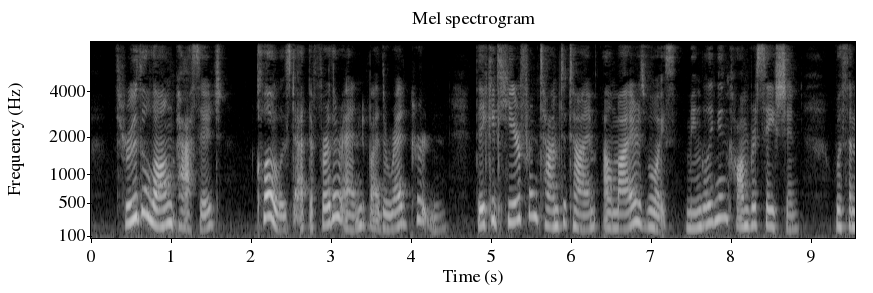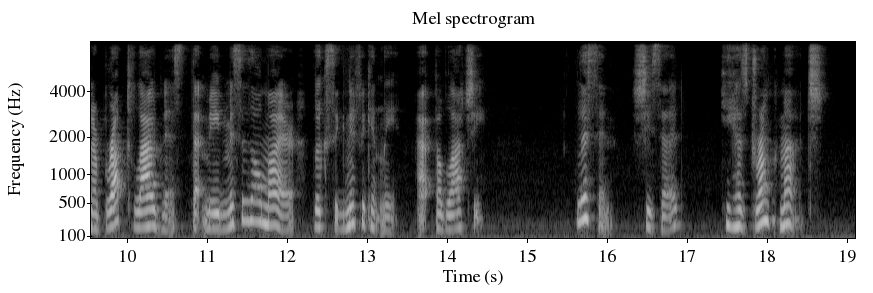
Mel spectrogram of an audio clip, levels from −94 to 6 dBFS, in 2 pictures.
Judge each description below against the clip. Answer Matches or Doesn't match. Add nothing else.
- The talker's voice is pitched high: Matches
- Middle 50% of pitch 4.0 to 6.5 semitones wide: Matches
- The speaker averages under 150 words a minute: Matches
